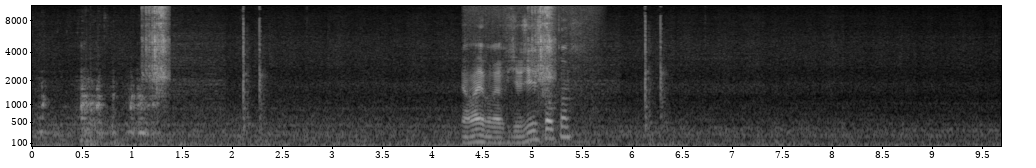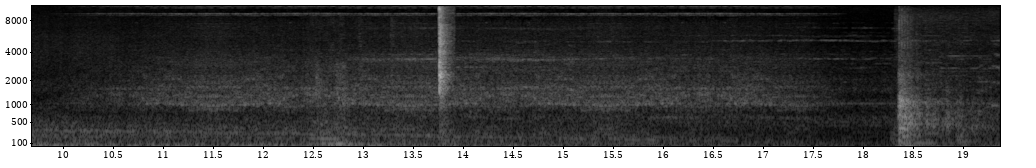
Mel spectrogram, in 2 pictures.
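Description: A train rumbles steadily along the track and slowly fades.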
